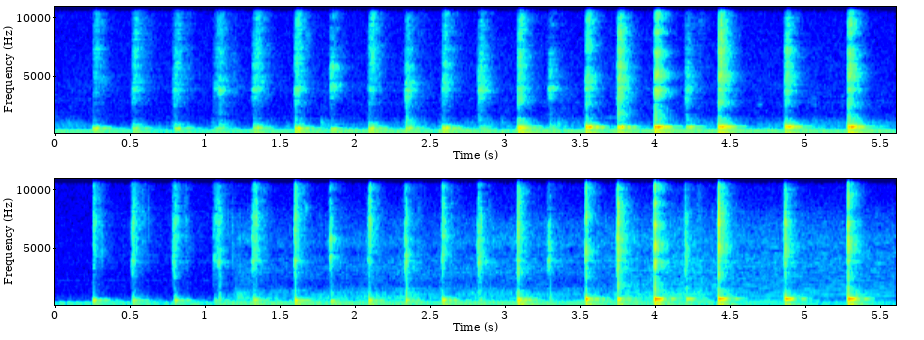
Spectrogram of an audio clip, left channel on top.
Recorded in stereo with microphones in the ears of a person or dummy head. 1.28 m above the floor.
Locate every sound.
0.3 s tapping: 40° right (ahead or behind), 0.5 m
